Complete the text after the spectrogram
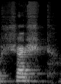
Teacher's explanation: त को ट, थ को ठ और न को ण कर लिया। जैसे शश धन थ, तो षष्ठ हो गया। · श षटकोण जो है वो मूर्धन्य है, और त और थ और न जो है वो दंत्य है, और श के बाद सीधे त थ न बोलना न के बराबर संभव है।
